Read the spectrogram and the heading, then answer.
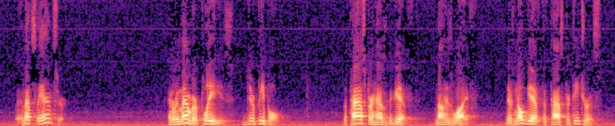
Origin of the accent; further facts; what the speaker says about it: New York City, New York, United States; accent: Queens; I was from New York City, so I had a horrendous Queen's accent.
